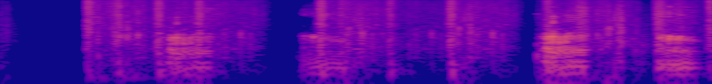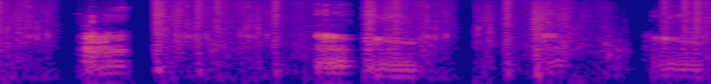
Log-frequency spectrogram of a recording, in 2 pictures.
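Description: Pigs in Minecraft grunt and oink repeatedly, in short close-up bursts separated by brief pauses, with no speech.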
